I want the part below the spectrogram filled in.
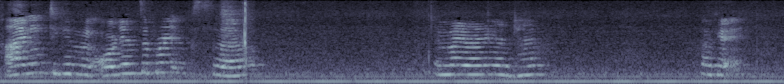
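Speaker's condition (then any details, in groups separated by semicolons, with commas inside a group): Cerebral palsy, spastic quadriplegic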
